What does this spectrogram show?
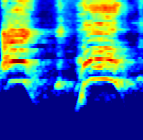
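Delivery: high, loud road-rage yell; mad shout. Acted. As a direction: yell it out like an angry driver in traffic. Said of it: "I got mad".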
